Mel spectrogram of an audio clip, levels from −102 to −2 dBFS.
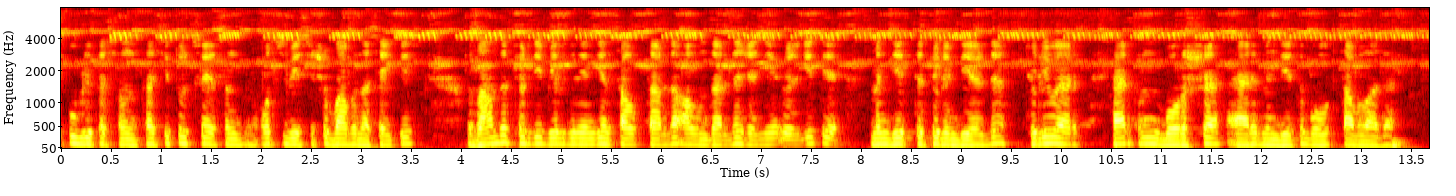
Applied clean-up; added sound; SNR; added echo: classical method WPE with log-MMSE.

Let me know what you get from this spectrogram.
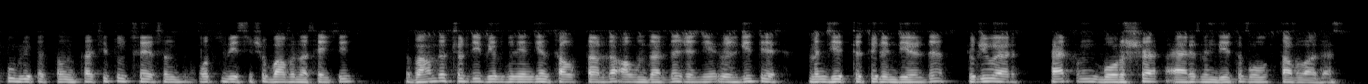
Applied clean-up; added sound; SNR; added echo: neural mask model DeepFilterNet 3.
